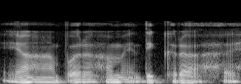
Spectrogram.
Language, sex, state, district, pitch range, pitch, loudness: Hindi, male, Himachal Pradesh, Shimla, 100-115 Hz, 110 Hz, -15 LUFS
